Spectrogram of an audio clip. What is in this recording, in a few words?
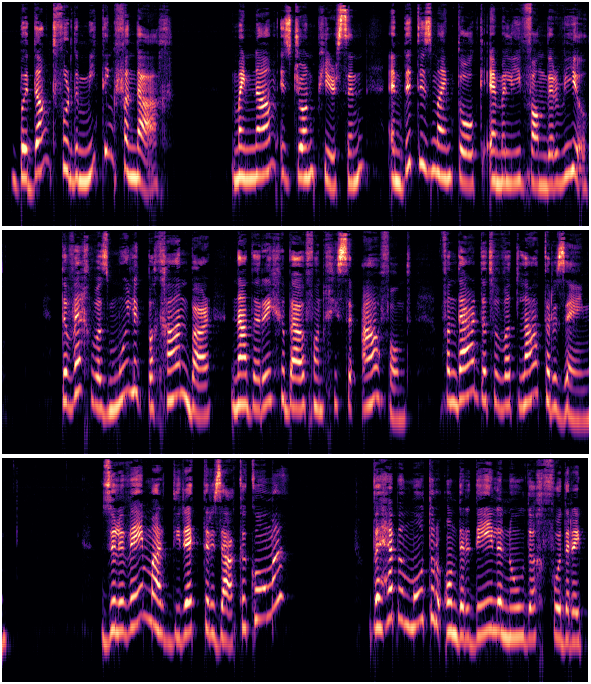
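Dutch Caribbean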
